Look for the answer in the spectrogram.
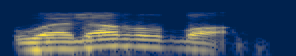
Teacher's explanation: أصلها الأرض، أخذ الفتحة من همز القطع ونقلها إلى اللام الساكنة قبلها لام التعريف، فصارت ولرض هكذا. · Term: النقل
